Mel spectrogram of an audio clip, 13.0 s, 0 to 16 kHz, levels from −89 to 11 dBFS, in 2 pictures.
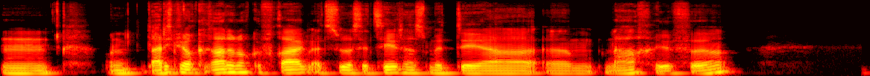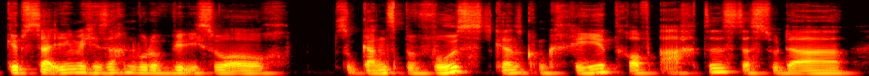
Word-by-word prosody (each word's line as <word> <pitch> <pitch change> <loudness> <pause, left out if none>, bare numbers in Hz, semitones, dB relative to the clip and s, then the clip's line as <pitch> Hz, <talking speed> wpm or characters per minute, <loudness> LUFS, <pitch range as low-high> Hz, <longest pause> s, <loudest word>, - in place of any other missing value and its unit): Mhm. 95 -1 -2 0.4
Und 100 +1 -5
da - - +3
hatte 120 - +4
ich - - -8
mich 120 - +6
auch - - -4
gerade 120 +4 +4
noch 130 0 +1
gefragt, 115 -1 +2
als 100 - -3
du 110 - -1
das 105 -1 0
erzählt 110 +5 0
hast 105 -1 -4
mit 100 -1 -4
der, 95 -1 +1
ähm, 95 -2 -7
Nachhilfe 110 - -2 1.1
gibt's 120 0 +3
da - - +6
irgendwelche 120 0 +1
Sachen, 115 +2 -3
wo 110 - +2
du 100 -2 -1
wirklich 110 0 0
so 105 0 +1
auch 95 0 0 0.3
so - - -8
ganz 110 +3 +1
bewusst, 105 - +2
ganz 115 +1 0
konkret 105 +6 -2
drauf 100 0 +2
achtest, 145 +6 -3
dass 100 -1 -2
du 105 0 -6
da 100 0 +2
105 Hz, 175 wpm, -23 LUFS, 100-115 Hz, 1.1 s, mich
